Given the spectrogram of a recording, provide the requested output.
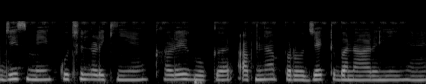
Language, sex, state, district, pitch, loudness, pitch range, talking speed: Hindi, female, Bihar, Gopalganj, 215 Hz, -35 LUFS, 210-230 Hz, 155 wpm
